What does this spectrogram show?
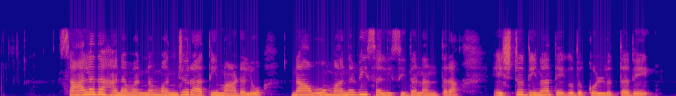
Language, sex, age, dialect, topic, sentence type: Kannada, female, 25-30, Mysore Kannada, banking, question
